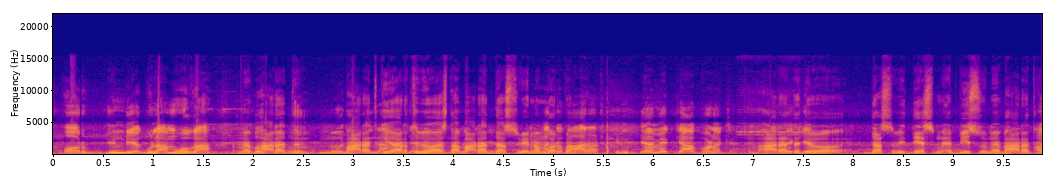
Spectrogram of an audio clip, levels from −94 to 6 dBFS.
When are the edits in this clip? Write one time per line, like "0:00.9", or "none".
none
